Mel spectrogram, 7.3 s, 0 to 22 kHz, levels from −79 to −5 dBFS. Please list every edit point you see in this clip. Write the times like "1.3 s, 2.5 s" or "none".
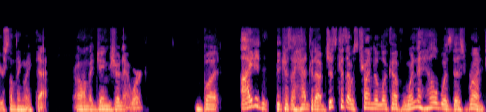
1.1 s, 4.0 s, 4.6 s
